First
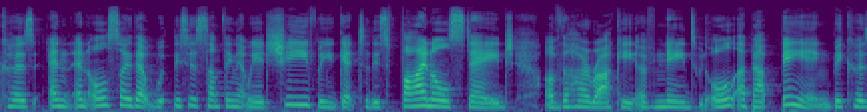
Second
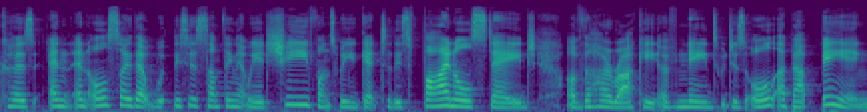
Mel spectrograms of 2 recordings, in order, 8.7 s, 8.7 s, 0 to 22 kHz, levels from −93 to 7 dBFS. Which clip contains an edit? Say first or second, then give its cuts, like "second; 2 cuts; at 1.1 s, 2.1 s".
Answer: first; 2 cuts; at 3.1 s, 7.0 s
